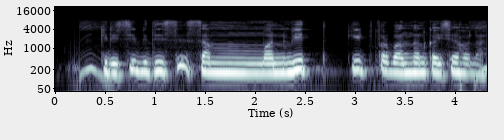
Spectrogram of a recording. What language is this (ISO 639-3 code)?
bho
